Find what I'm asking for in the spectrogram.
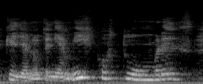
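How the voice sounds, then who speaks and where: Animated Venezuelan woman, roomy sound. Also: mid-range voice, a little slow, creaky. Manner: animated storytelling with sound words. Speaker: guest. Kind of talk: casual podcast interview.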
